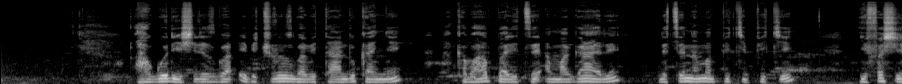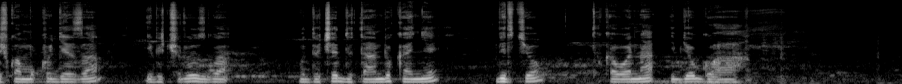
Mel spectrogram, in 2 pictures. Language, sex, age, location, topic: Kinyarwanda, male, 18-24, Nyagatare, finance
